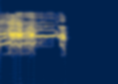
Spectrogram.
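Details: A brief, hoarse, drawn-out hen call lasting under a second. Its pitch drops slightly, and it ends in a short upturned squawk before silence.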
